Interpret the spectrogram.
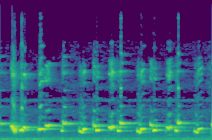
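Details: Sooty-headed bulbul (trucukan) delivering fast 'ropel' song as a lure for other cage birds: clear whistled notes flicking up and down in quick succession, roughly several per second, over faint low background hum.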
